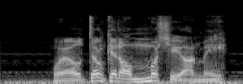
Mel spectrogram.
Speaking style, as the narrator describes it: he snaps

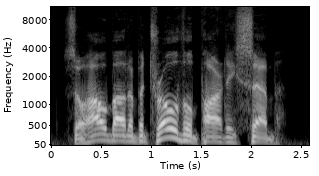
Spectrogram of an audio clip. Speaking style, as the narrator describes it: he would bellow and laugh, not waiting for any answer

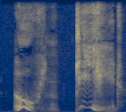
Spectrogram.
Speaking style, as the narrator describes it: cried the Admiral, deeply impressed

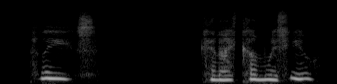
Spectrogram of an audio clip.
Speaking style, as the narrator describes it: she whispered, her face tightening again, her eyes getting big

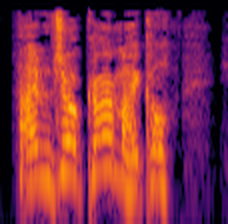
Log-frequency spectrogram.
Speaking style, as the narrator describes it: he gasped

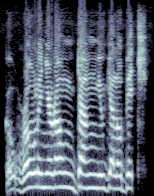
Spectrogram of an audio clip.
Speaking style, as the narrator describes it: he shouted at her silence

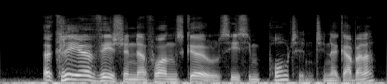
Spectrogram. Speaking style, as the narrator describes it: Tarkin said dryly

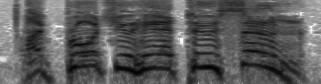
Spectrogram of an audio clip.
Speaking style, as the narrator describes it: He started to scream and bellow

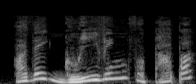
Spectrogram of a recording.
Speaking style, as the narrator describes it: whispered Wanda

